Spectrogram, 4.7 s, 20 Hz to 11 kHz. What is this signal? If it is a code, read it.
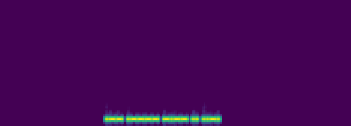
Morse code, heard as a keyed tone, about 52 wpm, 700 Hz. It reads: W1YIF
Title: USA Call Signs - 5 Characters - 50wpm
